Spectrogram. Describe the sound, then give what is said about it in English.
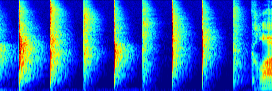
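Eight sharp hand claps follow the introduction of a talk show co-host, landing in a steady, even rhythm, each crisp and bright with a quick decay, then a voice cuts in right after the last clap. “Clap.”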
